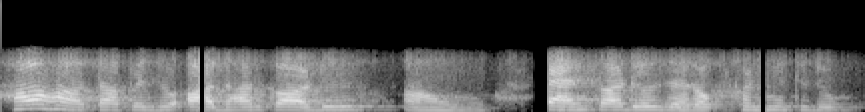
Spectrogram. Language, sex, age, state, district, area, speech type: Sindhi, female, 30-45, Maharashtra, Thane, urban, conversation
